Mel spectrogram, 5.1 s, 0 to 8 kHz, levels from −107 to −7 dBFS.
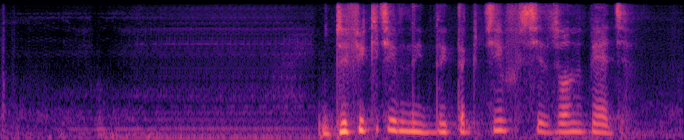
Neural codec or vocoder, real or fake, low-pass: codec, 16 kHz in and 24 kHz out, 0.8 kbps, FocalCodec, streaming, 65536 codes; fake; 7.2 kHz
